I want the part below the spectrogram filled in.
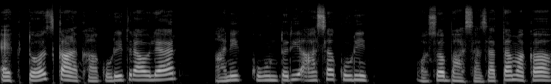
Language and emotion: Goan Konkani, fearful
